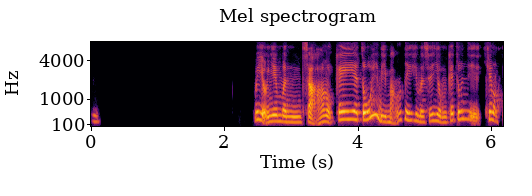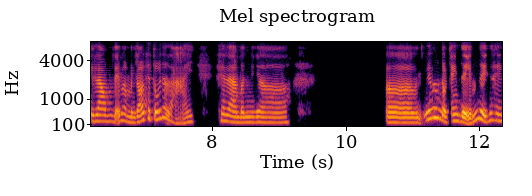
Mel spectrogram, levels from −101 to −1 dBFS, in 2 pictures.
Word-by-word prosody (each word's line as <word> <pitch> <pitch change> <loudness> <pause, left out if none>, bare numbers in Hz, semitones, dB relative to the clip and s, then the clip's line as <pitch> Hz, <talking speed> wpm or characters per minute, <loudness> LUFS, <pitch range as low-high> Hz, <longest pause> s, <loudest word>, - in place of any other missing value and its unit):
ừm 210 -1 -15 2.4
Ví 275 - +2
dụ - - +5
như 220 +4 +3
mình 190 -3 0
sợ 185 +1 +3
một 195 -3 0
cái 285 +1 +4
túi 280 +12 +6
bị 205 - 0
bẩn 190 - -6
đi, 270 -3 0
thì 235 - -3
mình 195 - -1
sẽ 220 +4 -3
dùng 200 -6 -1
cái 245 - 0
túi 280 +2 +1
ni 295 - -5 0.2
cái 280 - +3
bọc 265 - -2
ni 220 - -2
lông 220 -1 -2
để - - -1
mà 240 - -5
mình 185 -2 -4
gói 225 +7 0
cái 300 - -5
túi 275 +2 +2
đó 350 - -2
lại, 175 +6 -7 0.4
hay 235 - -3
là 200 -4 0
mình, 180 0 -3 0.2
ờ 180 0 -7 1.5
Ờ, 180 - -1 0.5
nếu 290 +3 +2
đồ 200 - +3
trang 230 0 -1
điểm - - +5
thì 275 - +6
nó 255 - -6
hay 235 -2 -4
220 Hz, 210 wpm, -22 LUFS, 190-260 Hz, 2.4 s, túi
